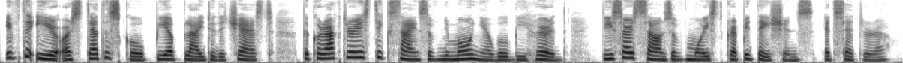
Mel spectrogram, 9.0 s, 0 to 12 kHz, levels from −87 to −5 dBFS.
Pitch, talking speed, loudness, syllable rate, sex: 210 Hz, 165 wpm, -20 LUFS, 5.0 syllables/s, female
